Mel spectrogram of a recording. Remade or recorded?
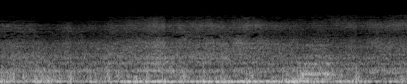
remade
